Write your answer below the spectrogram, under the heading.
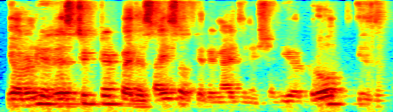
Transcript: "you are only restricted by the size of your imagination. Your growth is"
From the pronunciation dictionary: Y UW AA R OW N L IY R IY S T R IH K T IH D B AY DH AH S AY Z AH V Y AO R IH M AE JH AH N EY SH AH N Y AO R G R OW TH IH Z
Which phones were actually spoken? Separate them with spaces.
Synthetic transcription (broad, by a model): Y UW AA R OW N L IY R IY S T R IH K T IH D B AY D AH S AY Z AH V Y AO R IH M AE JH AH N EY SH AH N Y AO R G R OW T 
